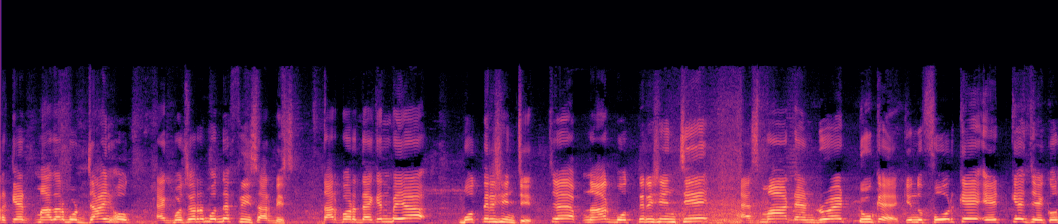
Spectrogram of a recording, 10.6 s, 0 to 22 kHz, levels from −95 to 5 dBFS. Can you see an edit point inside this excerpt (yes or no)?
no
